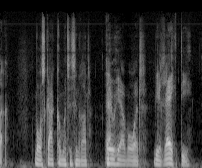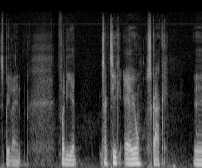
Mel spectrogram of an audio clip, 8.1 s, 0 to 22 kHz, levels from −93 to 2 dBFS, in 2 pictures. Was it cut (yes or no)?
no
